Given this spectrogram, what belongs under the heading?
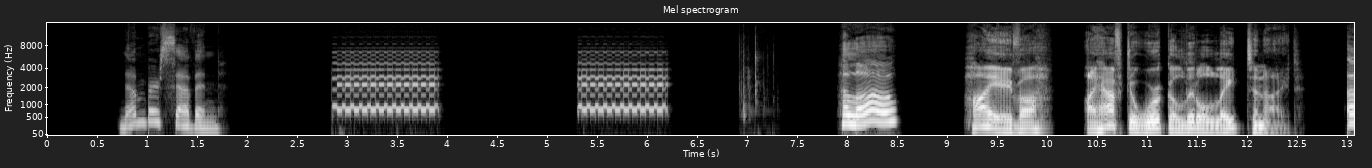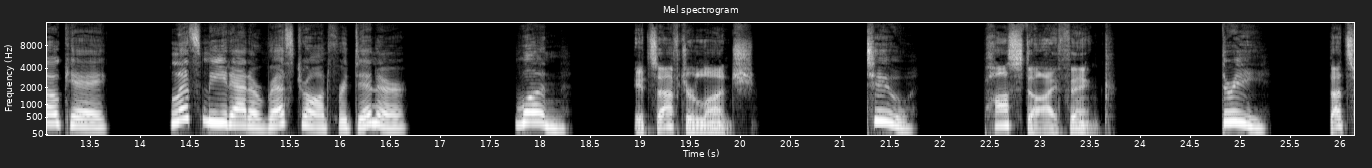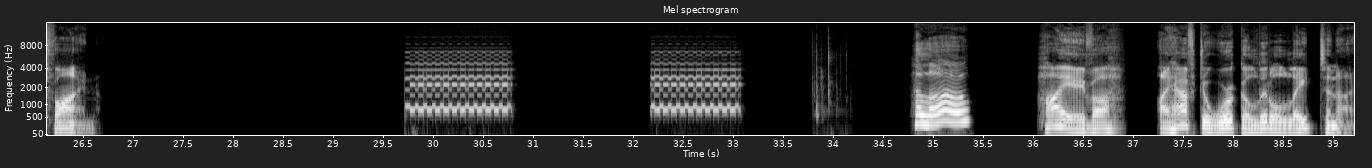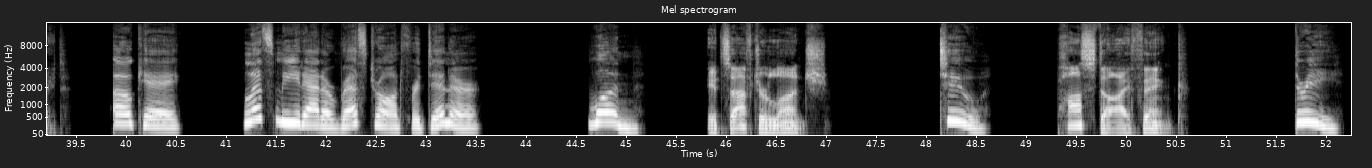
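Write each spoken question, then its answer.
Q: Okay. Let's meet at a restaurant for dinner.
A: 3: That's fine.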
